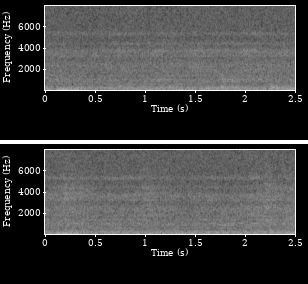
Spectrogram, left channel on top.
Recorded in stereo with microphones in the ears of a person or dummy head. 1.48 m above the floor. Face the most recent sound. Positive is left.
No sound to turn to.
